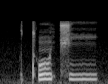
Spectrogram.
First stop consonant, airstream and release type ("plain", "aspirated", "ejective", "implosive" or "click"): ejective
